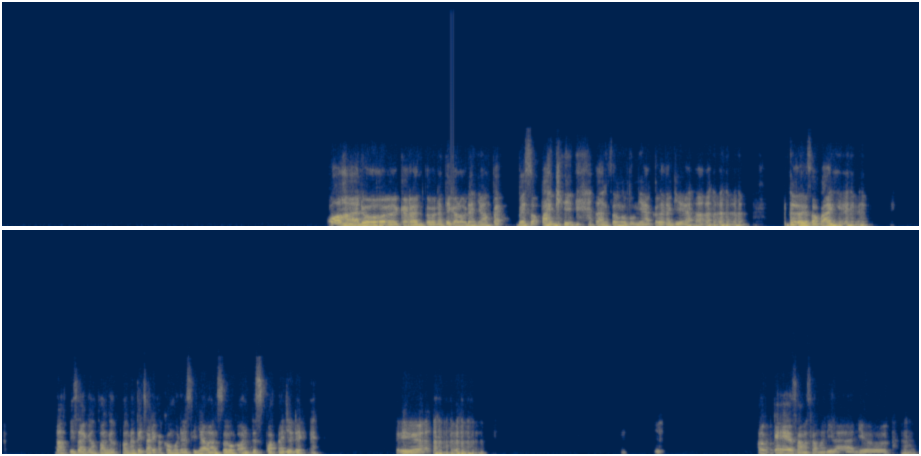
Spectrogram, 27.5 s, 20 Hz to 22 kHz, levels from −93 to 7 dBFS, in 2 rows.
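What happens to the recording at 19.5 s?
At 19.5 s the speech continues intact, with no dropout, glitch or distortion at that point.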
